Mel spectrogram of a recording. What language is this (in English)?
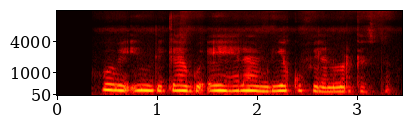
Somali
